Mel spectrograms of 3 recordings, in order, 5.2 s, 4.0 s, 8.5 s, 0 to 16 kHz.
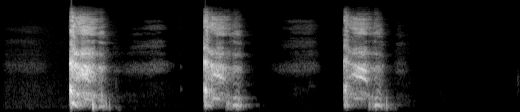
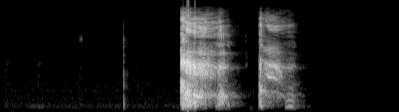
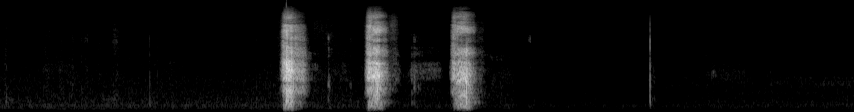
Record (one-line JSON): {"three_cough_length": "5.2 s", "three_cough_amplitude": 31558, "three_cough_signal_mean_std_ratio": 0.3, "cough_length": "4.0 s", "cough_amplitude": 32768, "cough_signal_mean_std_ratio": 0.27, "exhalation_length": "8.5 s", "exhalation_amplitude": 30398, "exhalation_signal_mean_std_ratio": 0.18, "survey_phase": "beta (2021-08-13 to 2022-03-07)", "age": "45-64", "gender": "Female", "wearing_mask": "No", "symptom_none": true, "smoker_status": "Current smoker (11 or more cigarettes per day)", "respiratory_condition_asthma": false, "respiratory_condition_other": false, "recruitment_source": "REACT", "submission_delay": "1 day", "covid_test_result": "Negative", "covid_test_method": "RT-qPCR", "influenza_a_test_result": "Negative", "influenza_b_test_result": "Negative"}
